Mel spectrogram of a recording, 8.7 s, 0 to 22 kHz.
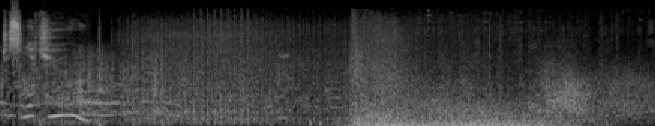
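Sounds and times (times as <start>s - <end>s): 
rapid bursts of gunfire in a battle: 0.1s - 8.7s
heavy explosion with deep lingering rumble: 4.4s - 8.7s.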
